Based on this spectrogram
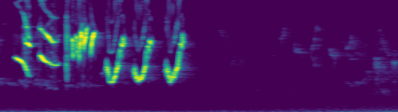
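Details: Orange-headed thrush song played as a lure and master for caged birds in North Bali: a quick burst of high looping whistles and downslurred notes lasting two seconds, then faint distant notes over a low hum.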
